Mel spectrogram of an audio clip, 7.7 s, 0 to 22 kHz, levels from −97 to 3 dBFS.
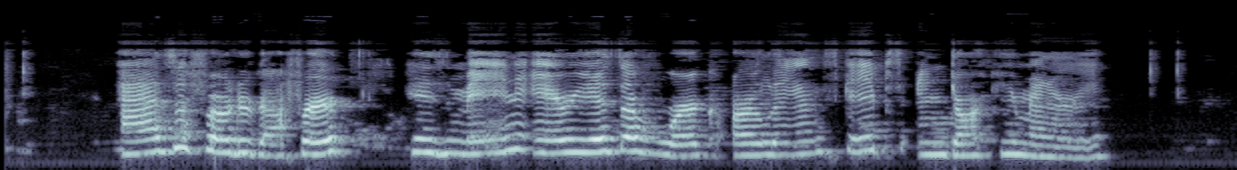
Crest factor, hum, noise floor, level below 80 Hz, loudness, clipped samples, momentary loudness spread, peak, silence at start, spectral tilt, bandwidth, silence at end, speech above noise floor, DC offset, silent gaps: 18 dB; none; -61 dBFS; -72 dBFS; -16 LUFS; under 0.1%; 11 LU; 0 dBFS; 0.15 s; -1.5 dB/octave; 9.6 kHz; 0.8 s; 44 dB; under 0.1%; none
